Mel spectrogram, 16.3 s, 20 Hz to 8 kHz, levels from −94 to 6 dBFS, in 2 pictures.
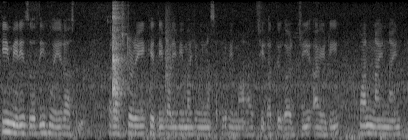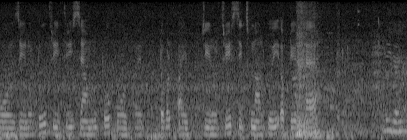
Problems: background sounds at intervals, background conversations at intervals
